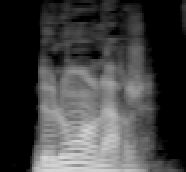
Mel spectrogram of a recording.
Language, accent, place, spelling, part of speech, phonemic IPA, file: French, France, Lyon, de long en large, adverb, /də lɔ̃ ɑ̃ laʁʒ/, LL-Q150 (fra)-de long en large.wav
- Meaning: back and forth, to and fro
